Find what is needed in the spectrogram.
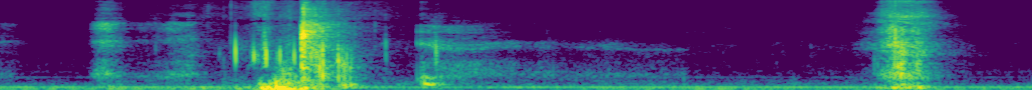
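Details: Person in bed, nose irritated after cleaning a cat's litter box, tickling it with hair strands to trigger itchy sneezes, trying to stifle them: a forceful sneeze with sharp intake, then a shorter second burst.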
